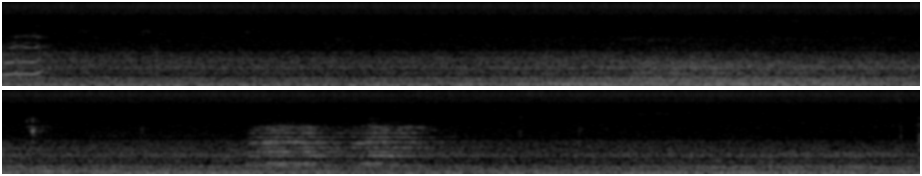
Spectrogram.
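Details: Domestic cat from the pair Fox, a ginger male, and Pippa, a tortie female, giving odd sounds: two brief harmonic chirps in quick succession about halfway through, otherwise a quiet room with constant low rumble.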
